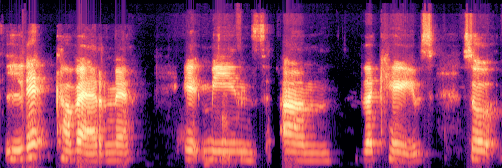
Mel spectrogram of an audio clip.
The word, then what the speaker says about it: le caverne: I said La Caverne. Give us the actual authentic Italian word for it. That's actually pretty good. It's le caverne.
